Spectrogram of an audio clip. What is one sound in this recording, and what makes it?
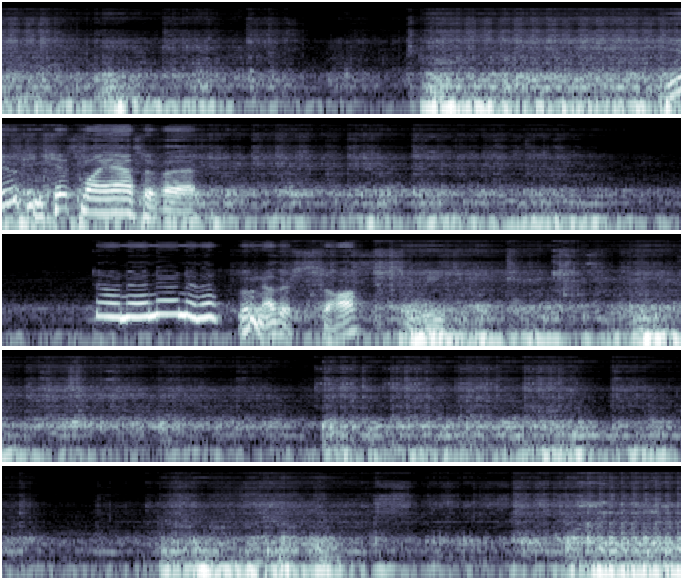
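A video game plays loudly from a television.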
